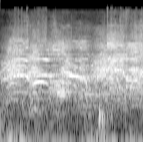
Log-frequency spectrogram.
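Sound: crowd of protesters shouting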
